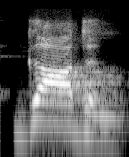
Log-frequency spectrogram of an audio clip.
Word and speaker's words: garden: In the garden, see, it's garden. R is again silent.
